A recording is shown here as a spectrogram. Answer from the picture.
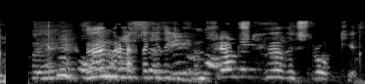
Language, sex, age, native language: Icelandic, female, 13, Icelandic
